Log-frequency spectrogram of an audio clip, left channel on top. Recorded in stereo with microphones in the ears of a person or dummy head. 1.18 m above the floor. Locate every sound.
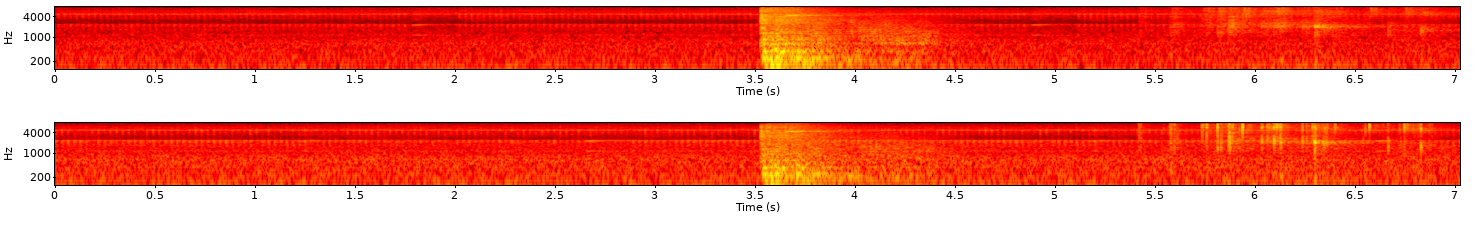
3.5 s a gunshot: 15° left (ahead or behind), 1.4 m
5.4 s crushing: 80° right, 1.1 m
